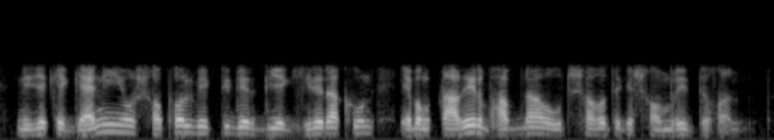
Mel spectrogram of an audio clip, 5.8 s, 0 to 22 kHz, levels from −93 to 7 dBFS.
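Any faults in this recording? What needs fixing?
AMR narrowband mobile codec, throughout: a 250 Hz to 3.5 kHz band, nothing above 3.6 kHz, and heavy buzz from sparse-pulse vocal-tract modelling near 6 kbps. To prevent it, record or transfer the speech over a wideband path such as a direct file capture instead of a narrowband mobile call.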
